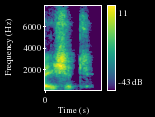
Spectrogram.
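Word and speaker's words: וושט: you go to the veshet. Some people pronounce it, by the way, veshet. Some people pronounce it veshet, and there's no agreement anywhere.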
